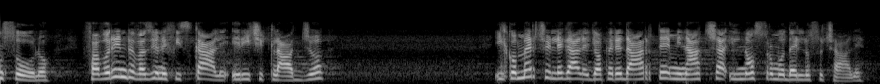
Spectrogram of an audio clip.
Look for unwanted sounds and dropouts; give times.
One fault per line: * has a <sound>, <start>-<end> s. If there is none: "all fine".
all fine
